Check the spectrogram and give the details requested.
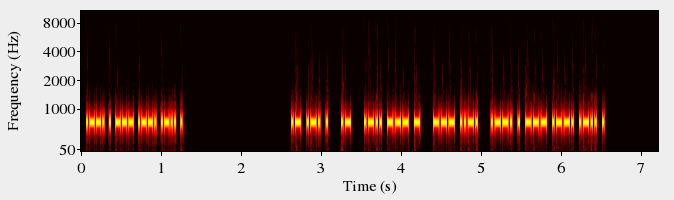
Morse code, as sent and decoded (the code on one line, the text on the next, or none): .--. --- .--. .-.. / .- .-. / .- / .-.. --- - / --- ..-. / .--. --- .--. .-.. .
PEOPLE ARE A LOT OF PEOPLE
